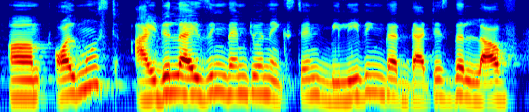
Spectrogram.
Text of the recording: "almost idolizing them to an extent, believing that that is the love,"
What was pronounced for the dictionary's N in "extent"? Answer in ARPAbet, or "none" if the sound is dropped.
N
